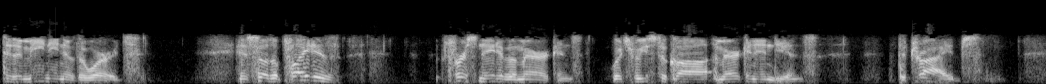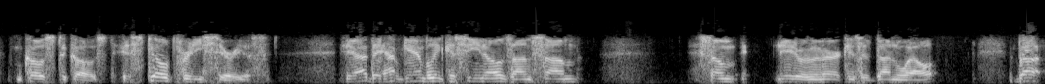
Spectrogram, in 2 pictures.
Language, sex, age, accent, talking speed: English, male, 60-79, American, 130 wpm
